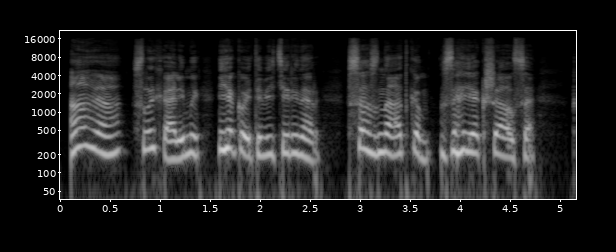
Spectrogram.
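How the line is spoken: Short laugh. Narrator (Russian): хохотнула Таня

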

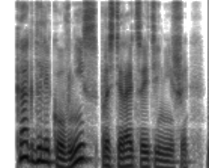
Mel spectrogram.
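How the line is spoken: Honeyed voice. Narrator (Russian): медовым голосом спросила Роэн

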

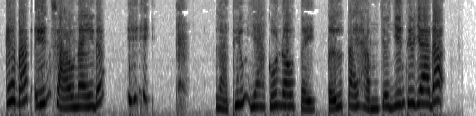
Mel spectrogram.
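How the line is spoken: Giggling. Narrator (Vietnamese): Tiểu Cúc vừa cười khúc khích vừa nói

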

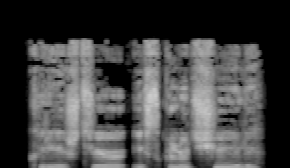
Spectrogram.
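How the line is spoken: Mother's bitter sigh. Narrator (Russian): горько вздохнула матушка

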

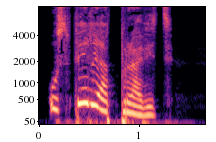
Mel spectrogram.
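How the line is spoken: Frightened question. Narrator (Russian): испуганно спросила Яна

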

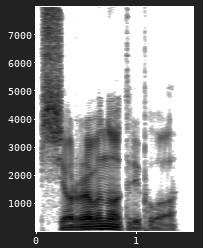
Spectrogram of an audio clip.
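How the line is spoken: Stubborn grumble. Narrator (Russian): упрямо проворчал начальник охраны

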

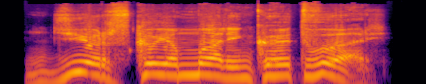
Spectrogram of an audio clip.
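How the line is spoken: Growl. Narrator (Russian): прорычал Оркозарок

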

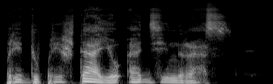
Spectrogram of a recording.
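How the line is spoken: Hissed. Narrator (Russian): прошипела Карина Стоянова

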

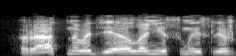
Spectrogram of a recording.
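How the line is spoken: Menacing. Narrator (Russian): грозно продолжал боярин

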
